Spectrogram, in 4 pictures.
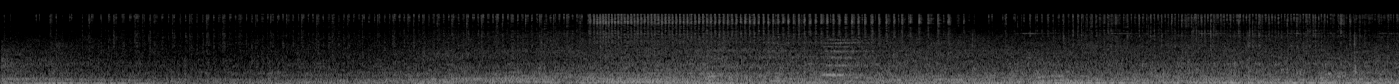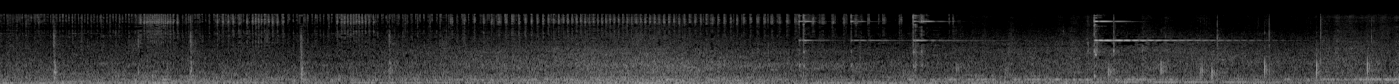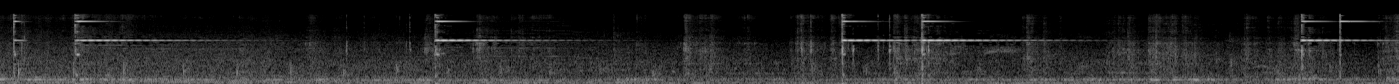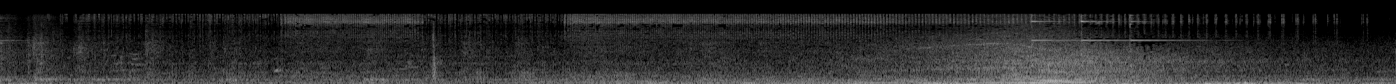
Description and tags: bicycle-pedal-streetlife-femalefootsteps-ST
riding a bicycle in the city. street life and footsteps.
bycicle, city, footsteps, pedal, street, transport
